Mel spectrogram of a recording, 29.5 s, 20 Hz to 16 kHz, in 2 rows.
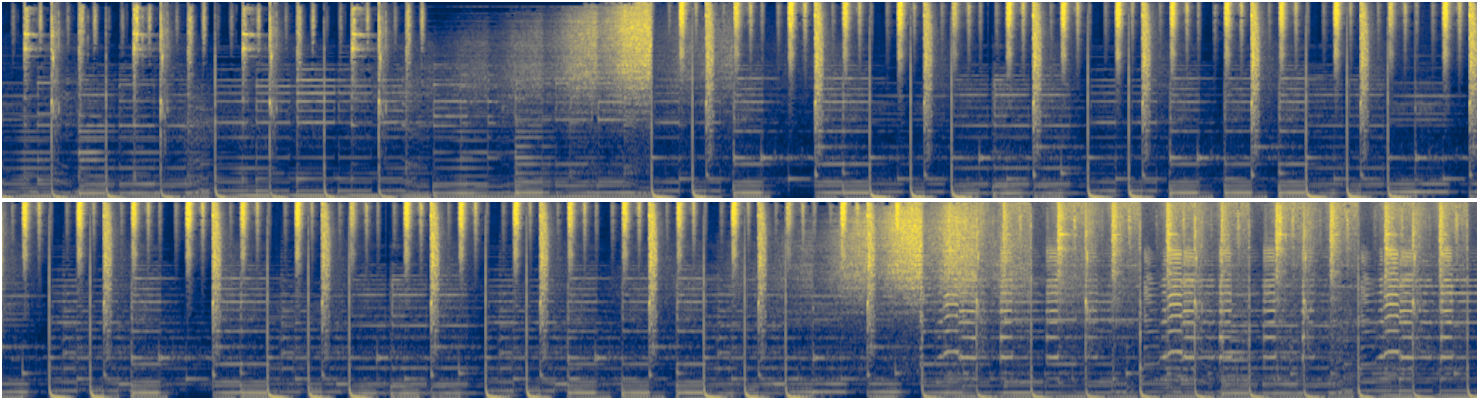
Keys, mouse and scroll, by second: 1.3 scroll up 1, 2.6 click, 2.7-18.0 drag, 19.5 right click, 20.2 scroll down 1, 21.3 click, 22.9-23.3 scroll up 1, 23.3 click, 24.4 g, 26.0-29.5 drag.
